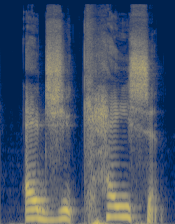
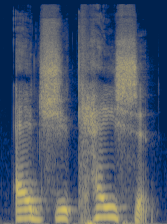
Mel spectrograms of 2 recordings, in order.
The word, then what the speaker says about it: education: For example, words that end in shun will often be stressed on the syllable before the shun. For example, education. The K comes before the shun, so we stress the K. Education.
